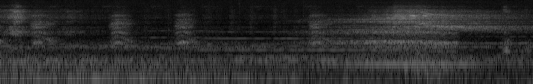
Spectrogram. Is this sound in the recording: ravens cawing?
yes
